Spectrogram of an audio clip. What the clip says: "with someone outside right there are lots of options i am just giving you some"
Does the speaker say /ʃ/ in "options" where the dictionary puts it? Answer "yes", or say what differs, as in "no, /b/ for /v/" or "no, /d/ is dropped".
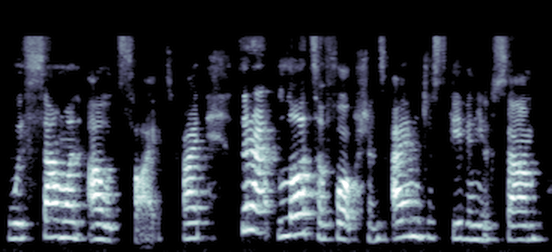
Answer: yes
